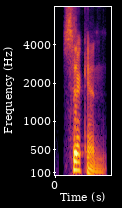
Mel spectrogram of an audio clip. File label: "sicken", American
